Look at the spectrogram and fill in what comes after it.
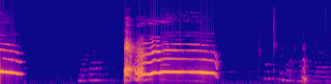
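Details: Howling black Shiba Inu reacting to a junk collection truck going by: the tail of one howl, a brief low whine, then a rough-onset, sustained clear howl, followed by quiet whimpers and a short yelp.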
